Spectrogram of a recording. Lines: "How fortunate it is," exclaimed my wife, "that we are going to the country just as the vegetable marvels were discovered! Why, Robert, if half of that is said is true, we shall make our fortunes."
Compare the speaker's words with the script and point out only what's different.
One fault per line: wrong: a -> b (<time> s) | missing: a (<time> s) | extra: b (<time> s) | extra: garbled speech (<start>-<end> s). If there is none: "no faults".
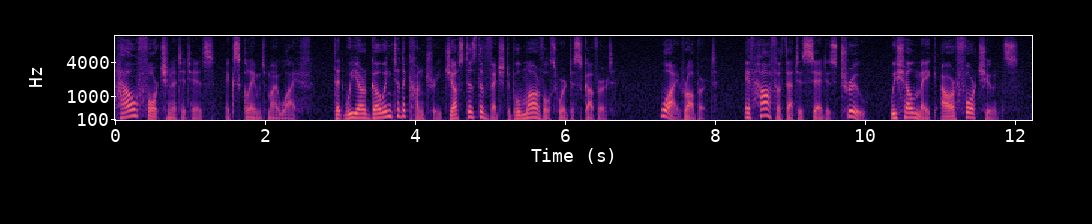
no faults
